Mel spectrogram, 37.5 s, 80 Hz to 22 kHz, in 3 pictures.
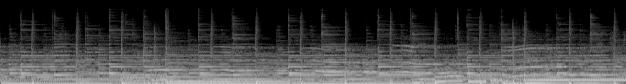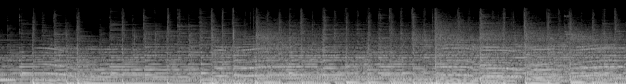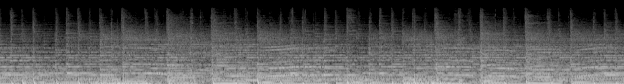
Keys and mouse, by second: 0.3 s, 3.7 s, 5.0 click, 5.6 s, 7.3 click, 8.5 click, 9.5 Delete, 11.8 click, 13.3 r, 14.6 y, 14.9 KP_9, 15.0 KP_0, 15.8 Escape, 16.7 r, 17.1 y, 17.4 KP_Subtract, 17.7 KP_9, 17.8 KP_0, 18.2 KP_Enter, 21.6 s, 22.4 click, 22.8 g, 23.1 z, 24.1 click, 26.2-27.0 typing, 28.4 click, 29.2 r, 29.4 z, 31.0 click, 32.1-33.6 middle drag, 34.1 typing, 35.1-36.4 middle drag, 37.2 KP_1.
